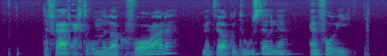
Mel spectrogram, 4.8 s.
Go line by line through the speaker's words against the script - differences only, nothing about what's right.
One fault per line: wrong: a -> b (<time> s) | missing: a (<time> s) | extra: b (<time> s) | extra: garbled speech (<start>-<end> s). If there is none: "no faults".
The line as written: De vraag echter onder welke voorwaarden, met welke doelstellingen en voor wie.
no faults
